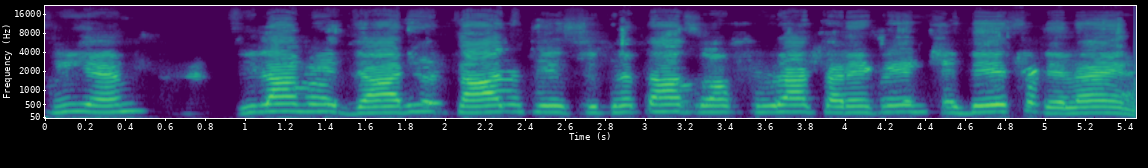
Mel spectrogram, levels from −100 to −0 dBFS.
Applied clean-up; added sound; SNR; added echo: neural mask model Resemble Enhance denoiser.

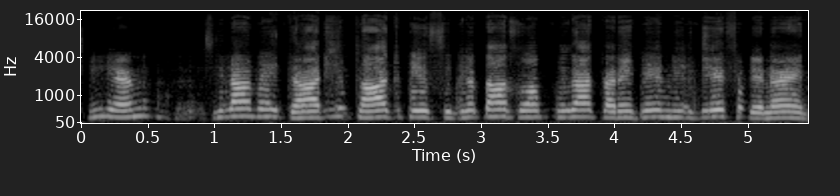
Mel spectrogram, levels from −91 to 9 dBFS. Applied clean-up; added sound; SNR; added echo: neural mask model DeepFilterNet 3.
